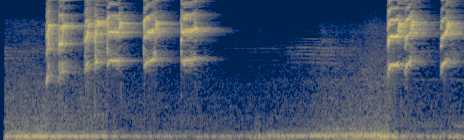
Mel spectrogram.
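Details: Lovebirds, including red-headed, lutino and opaline birds, chirping indoors: bursts of sharp, buzzy high chirps in quick pairs, a pause of nearly two seconds, then more chirps, over a low steady hum.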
